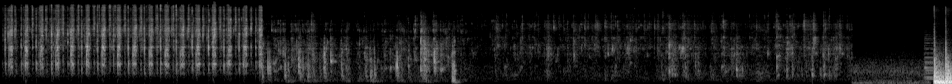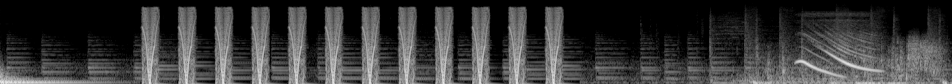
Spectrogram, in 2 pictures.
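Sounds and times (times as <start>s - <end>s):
water pouring and splashing: 0.0s - 8.6s, 17.0s - 19.0s.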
